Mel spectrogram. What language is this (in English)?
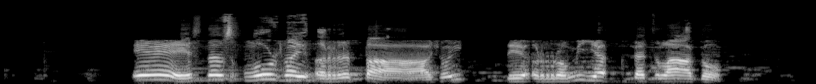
Esperanto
